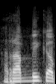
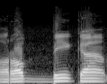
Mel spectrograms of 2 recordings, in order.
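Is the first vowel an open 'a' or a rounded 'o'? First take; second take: open a; rounded o. First: The first vowel is an open 'a' sound. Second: The first vowel is a rounded 'o' sound. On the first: The speaker calls it wrong. "রাব্বিকা বলবো না" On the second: The speaker calls it right. "উচ্চারণে কি বলবো? রব্বিকা।"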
